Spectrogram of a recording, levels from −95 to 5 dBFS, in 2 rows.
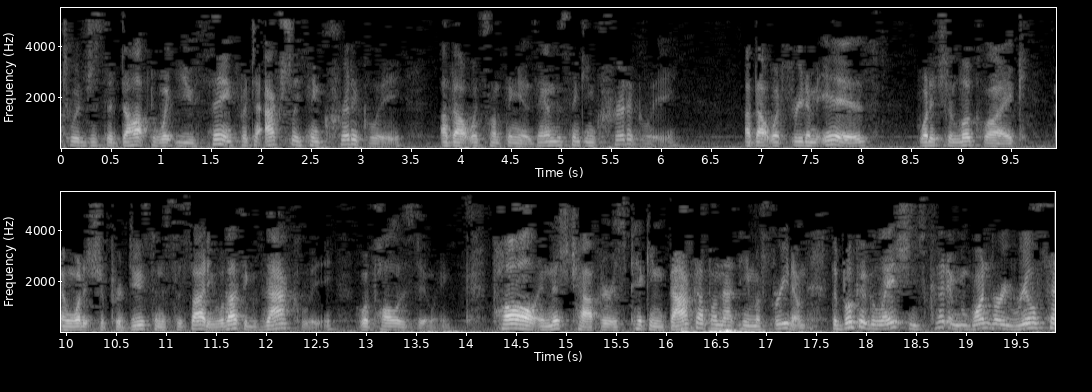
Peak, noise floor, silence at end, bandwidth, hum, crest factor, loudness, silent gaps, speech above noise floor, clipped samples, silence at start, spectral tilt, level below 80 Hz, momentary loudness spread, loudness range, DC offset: -2 dBFS; -53 dBFS; 0 s; 5.4 kHz; none; 24 dB; -27 LUFS; none; 28 dB; under 0.1%; 0 s; -9.5 dB/octave; -34 dBFS; 13 LU; 8 LU; under 0.1%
